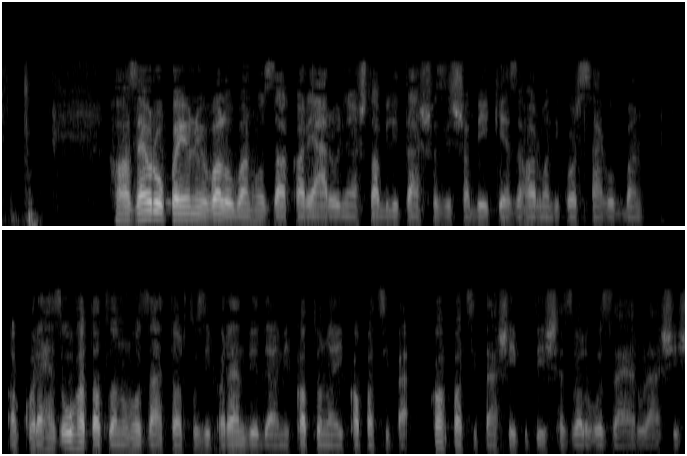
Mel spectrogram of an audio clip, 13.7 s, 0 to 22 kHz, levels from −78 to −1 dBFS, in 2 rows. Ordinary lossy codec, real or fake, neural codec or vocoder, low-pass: none; real; none; 7.2 kHz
